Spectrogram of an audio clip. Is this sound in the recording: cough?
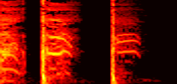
yes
